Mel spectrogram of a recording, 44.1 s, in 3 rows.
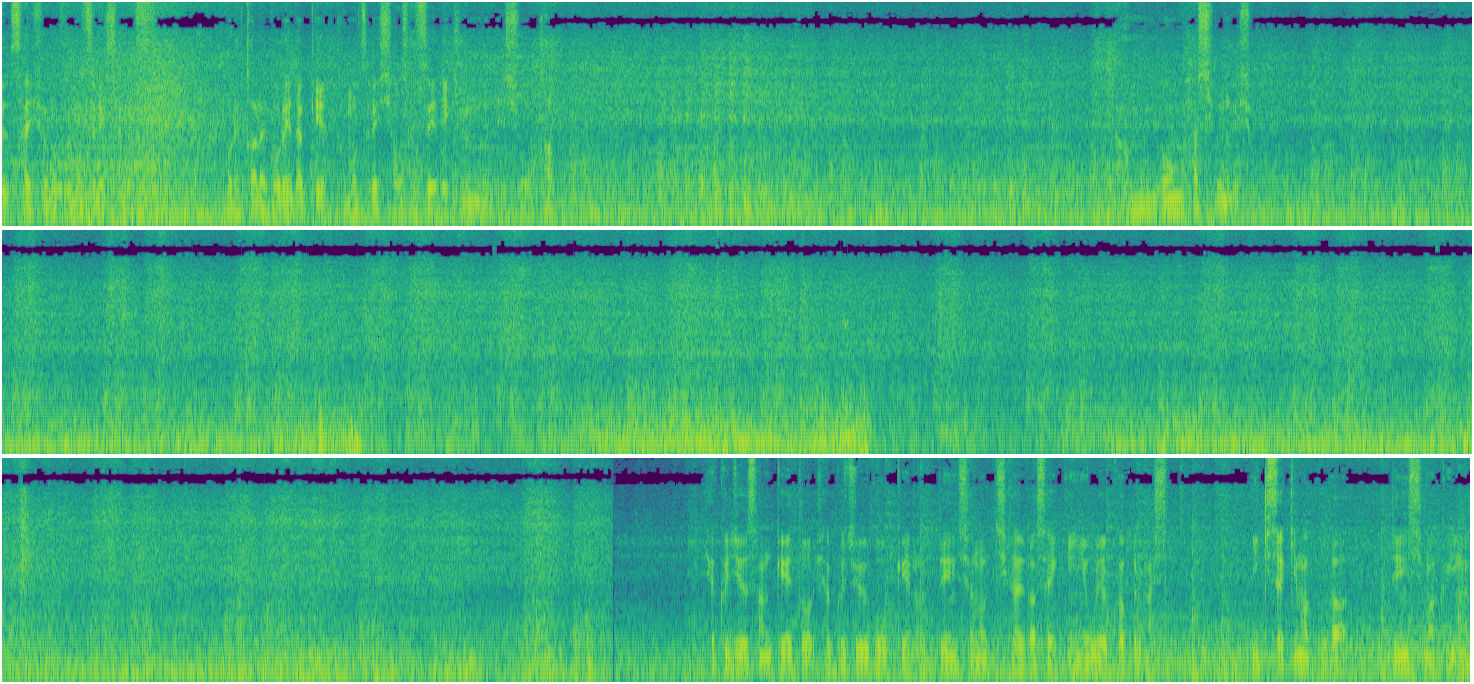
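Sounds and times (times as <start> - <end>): train wheels clattering: 5.3 - 11.2, 12.5 - 35.5, 39.7 - 44.0.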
